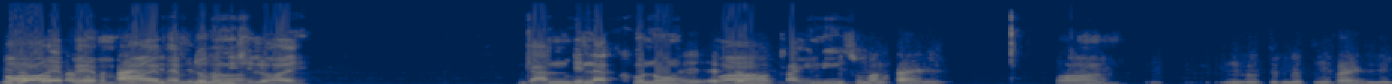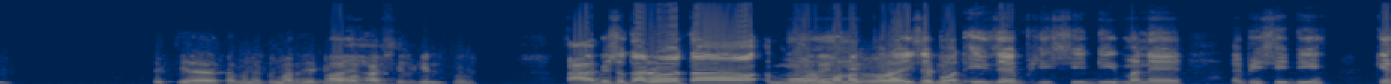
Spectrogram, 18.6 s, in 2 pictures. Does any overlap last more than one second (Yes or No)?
Yes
